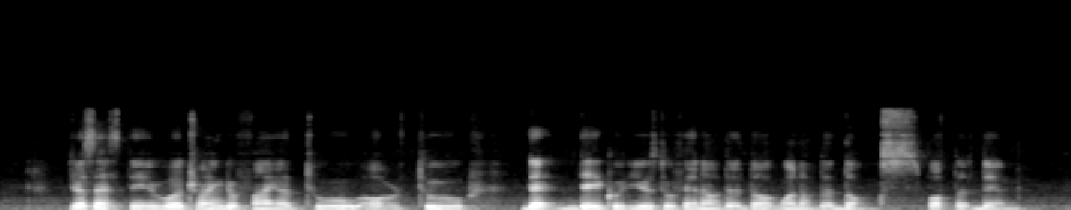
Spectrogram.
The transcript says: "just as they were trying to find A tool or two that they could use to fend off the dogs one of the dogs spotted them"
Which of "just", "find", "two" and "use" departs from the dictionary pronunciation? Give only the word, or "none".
find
